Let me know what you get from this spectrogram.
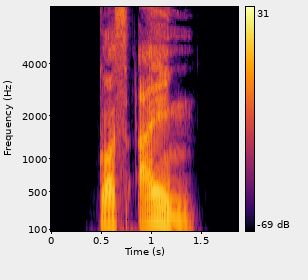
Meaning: first/third-person singular preterite of eingießen
- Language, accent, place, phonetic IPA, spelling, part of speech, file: German, Germany, Berlin, [ˌɡɔs ˈaɪ̯n], goss ein, verb, De-goss ein.ogg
